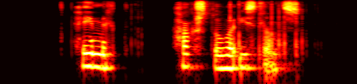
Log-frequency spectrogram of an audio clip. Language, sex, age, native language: Icelandic, female, 20-29, Icelandic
